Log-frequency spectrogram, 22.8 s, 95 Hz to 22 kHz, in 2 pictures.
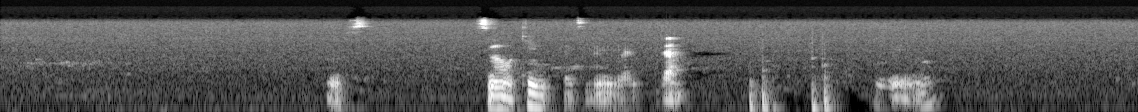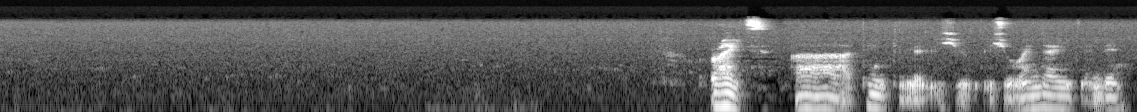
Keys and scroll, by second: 7.4 0, 8.1 Return, 10.2 typing.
